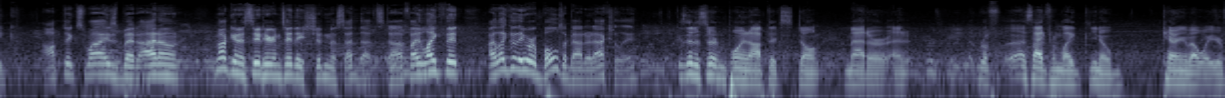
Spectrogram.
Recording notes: went to Summer League and recorded almost the entire thing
